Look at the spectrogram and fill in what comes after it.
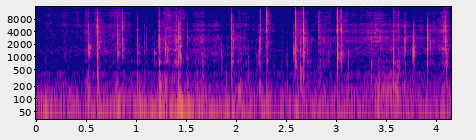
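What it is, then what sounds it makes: Thermal paper receipt. A thin white thermal paper receipt is folded and then crumpled into a small ball with the fingertips. It gives quiet, bright, dry crinkles and sharp crackling snaps that die away almost instantly, with a few louder pops near the end.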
